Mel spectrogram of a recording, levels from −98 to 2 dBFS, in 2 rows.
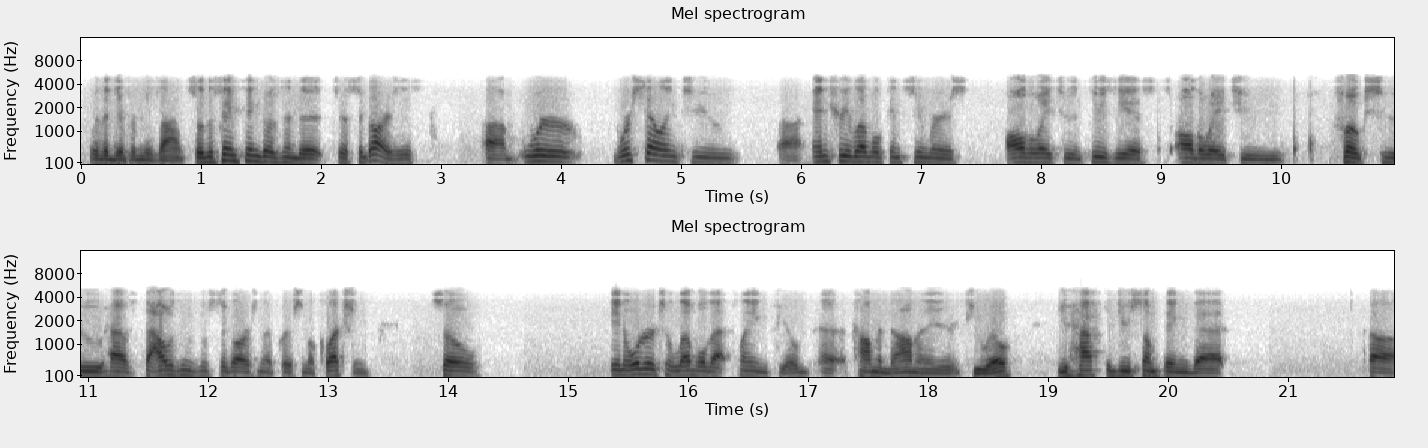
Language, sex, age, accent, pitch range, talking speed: English, male, 40-59, American, 105-130 Hz, 170 wpm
